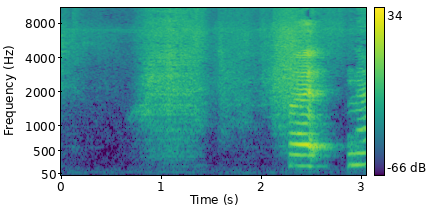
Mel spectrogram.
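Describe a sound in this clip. A person blows air in short puffs close by.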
